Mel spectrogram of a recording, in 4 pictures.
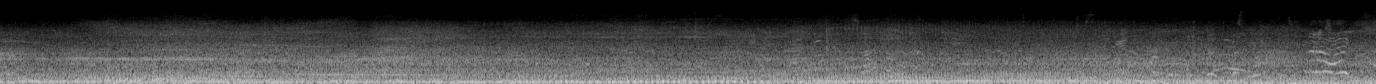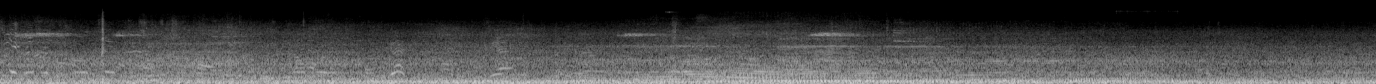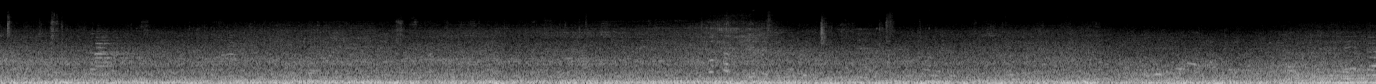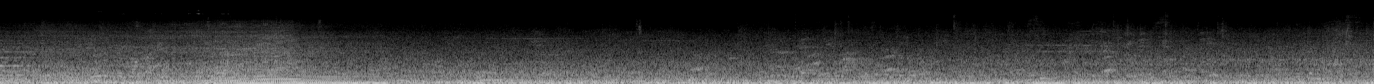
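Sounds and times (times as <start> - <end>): din of cars and motor scooters: 0.0 - 55.0
voices of passers-by: 0.0 - 55.0.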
